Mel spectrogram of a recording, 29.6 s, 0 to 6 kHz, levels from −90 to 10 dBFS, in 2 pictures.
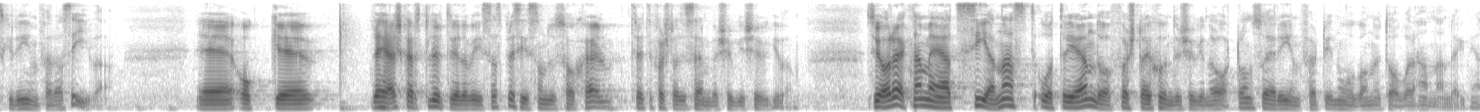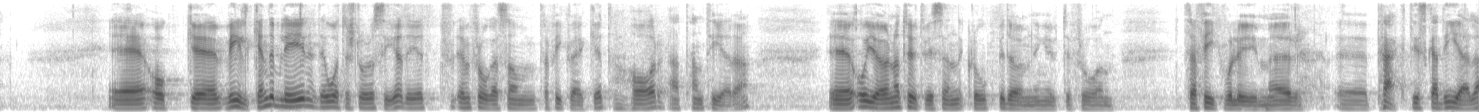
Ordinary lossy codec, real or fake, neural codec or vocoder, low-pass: none; real; none; 5.4 kHz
